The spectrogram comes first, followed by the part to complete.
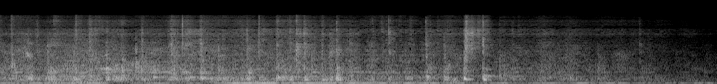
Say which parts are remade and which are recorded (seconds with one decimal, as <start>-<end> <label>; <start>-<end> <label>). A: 0.0-3.6 remade; 3.6-4.3 recorded; 4.3-7.2 remade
